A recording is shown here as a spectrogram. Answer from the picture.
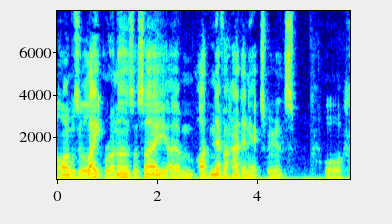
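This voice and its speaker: There is audible room echo as a man talks in a fairly low pitch. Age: 70s. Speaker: parkrun volunteer and veteran marathon runner. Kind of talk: interview. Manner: hesitant, many fillers.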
